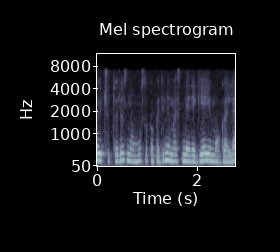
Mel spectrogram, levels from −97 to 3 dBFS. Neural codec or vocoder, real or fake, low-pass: none; real; 7.2 kHz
